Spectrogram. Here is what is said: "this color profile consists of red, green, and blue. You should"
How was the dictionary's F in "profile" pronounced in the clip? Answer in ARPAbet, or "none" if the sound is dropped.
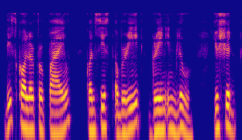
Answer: P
